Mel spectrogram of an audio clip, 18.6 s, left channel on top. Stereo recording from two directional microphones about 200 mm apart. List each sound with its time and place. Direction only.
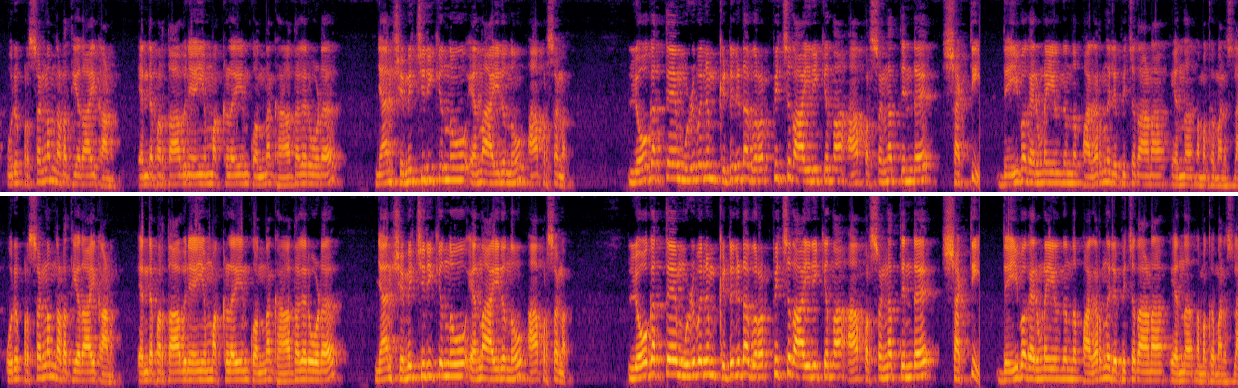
0.1 s a man's voice: 35° right (ahead or behind)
